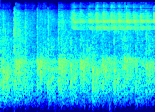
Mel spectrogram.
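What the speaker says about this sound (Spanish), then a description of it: "Denle un aplauso fuerte al Señor" Broadband crackling clatter of a church congregation clapping continuously during a Sunday service, fairly loud and dense, with no voices.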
